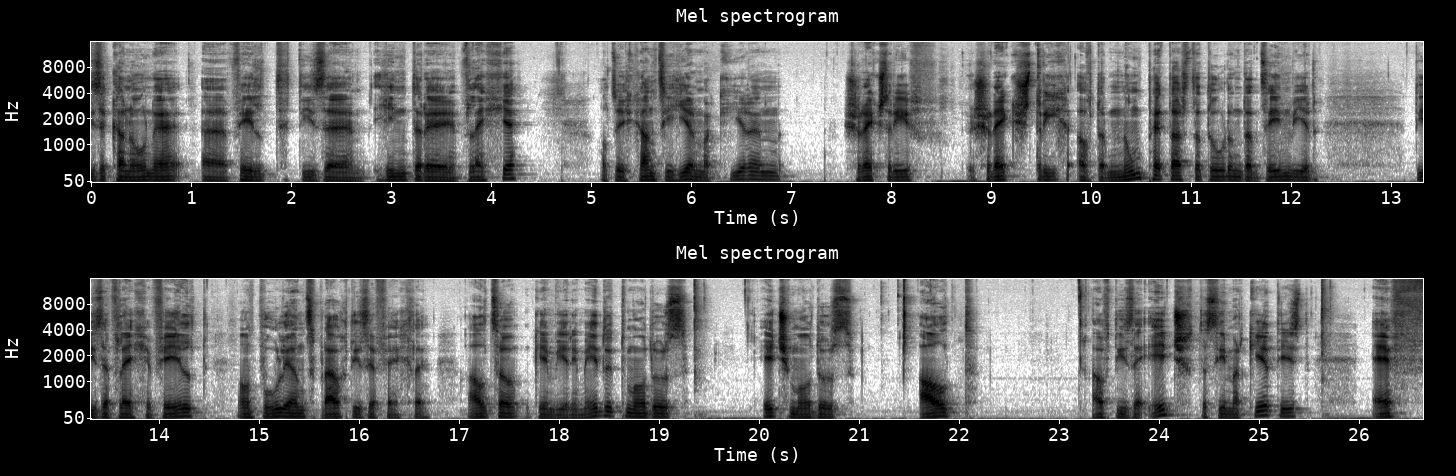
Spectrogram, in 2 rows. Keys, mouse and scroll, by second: 1.7 click, 3.6-4.9 middle drag, 10.1-11.6 middle drag, 16.4 middle click, 17.7 Tab, 19.2 2, 21.0 alt+click, 21.8 2, 23.0-24.2 middle drag, 25.4 f.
